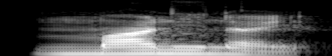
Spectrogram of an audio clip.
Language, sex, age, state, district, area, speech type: Bodo, male, 18-30, Assam, Kokrajhar, rural, read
